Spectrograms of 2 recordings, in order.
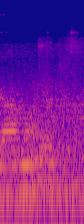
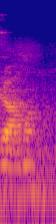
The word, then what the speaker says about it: Rama: Generally the word is Rama, but then it is sometimes Ram. Like in addressing, it is sometimes pronounced as Ram. Ram. Either way, it's all right. You see, like there is no hard and fast.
